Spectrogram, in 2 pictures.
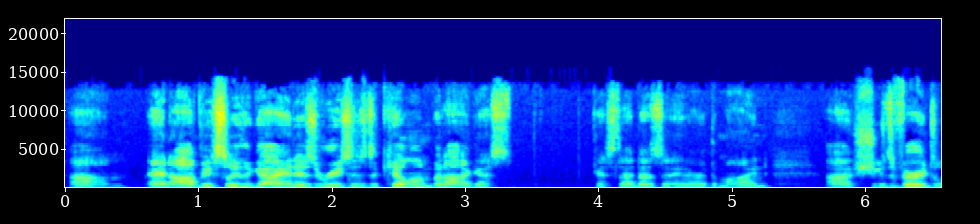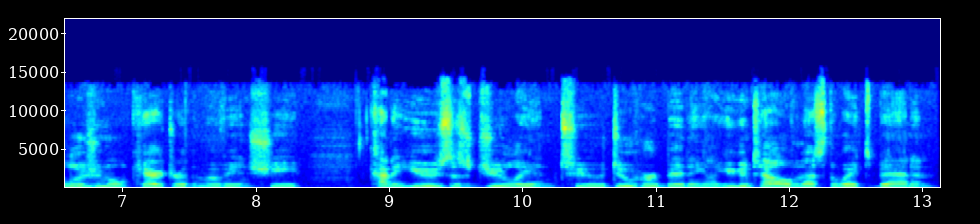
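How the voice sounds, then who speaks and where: A man reviews a film in a loose, chatty way, walking through the plot with frequent hesitations and fillers. His voice is bright and forceful, sitting at an ordinary middle pitch. He drops sarcastic asides along the way. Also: steady tone, a little fast. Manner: rambling retelling with many fillers and sarcastic asides. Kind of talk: casual spoken movie review.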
